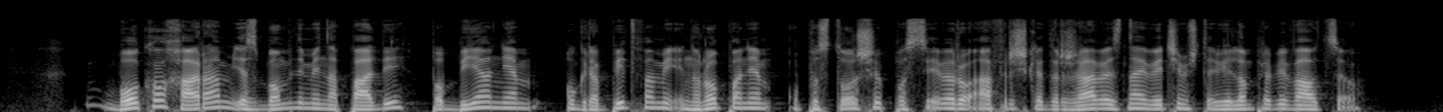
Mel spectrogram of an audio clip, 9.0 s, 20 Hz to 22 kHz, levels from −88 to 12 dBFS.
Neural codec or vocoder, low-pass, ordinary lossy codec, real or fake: none; 10.8 kHz; none; real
